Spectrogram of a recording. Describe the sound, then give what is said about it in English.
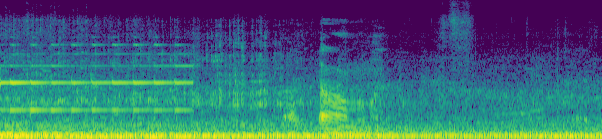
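Vehicles passing on a street in Dallas: a steady, heavy low rumble of engines and road noise runs throughout, with a high whine early on that cuts out, and a brief rushing sweep around the middle as something goes by. “if you hear the different vehicles here in Dallas,”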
